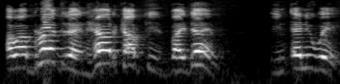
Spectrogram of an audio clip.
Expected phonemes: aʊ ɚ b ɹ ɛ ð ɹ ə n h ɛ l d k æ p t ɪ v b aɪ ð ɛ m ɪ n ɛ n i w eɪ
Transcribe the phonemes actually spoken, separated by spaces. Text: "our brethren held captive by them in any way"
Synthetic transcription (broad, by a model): aʊ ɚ b ɹ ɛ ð ɹ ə n h ɛ l d k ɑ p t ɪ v b aɪ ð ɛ m ɪ n ɛ n i w eɪ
